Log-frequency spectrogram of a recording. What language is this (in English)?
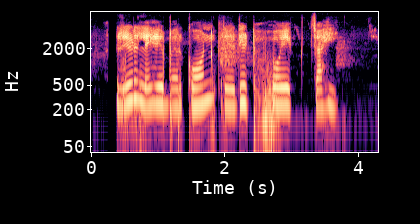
Chhattisgarhi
